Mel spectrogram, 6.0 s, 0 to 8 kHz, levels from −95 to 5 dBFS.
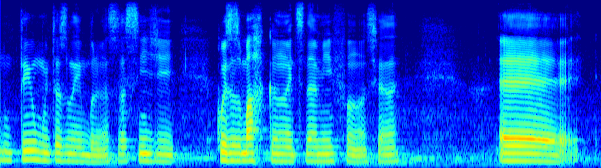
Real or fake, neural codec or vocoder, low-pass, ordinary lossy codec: real; none; none; none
